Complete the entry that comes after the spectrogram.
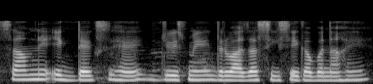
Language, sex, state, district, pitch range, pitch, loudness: Hindi, female, Uttar Pradesh, Lucknow, 195-215 Hz, 205 Hz, -16 LUFS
